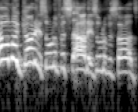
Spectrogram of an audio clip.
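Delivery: imitating an excited shout that fades; excited outburst. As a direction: mimic a guy leaping around, freaking out. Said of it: "started leaping around going".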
